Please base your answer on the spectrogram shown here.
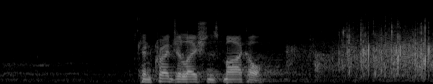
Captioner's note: applause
